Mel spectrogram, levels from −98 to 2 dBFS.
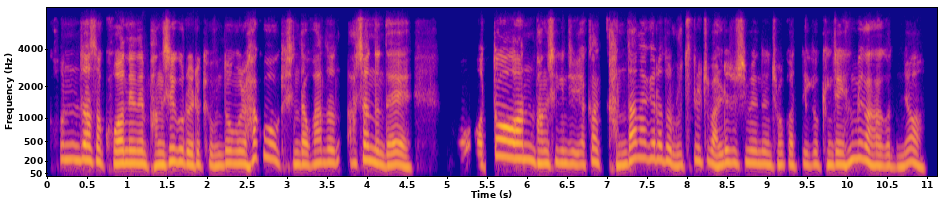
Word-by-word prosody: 혼자서 225 -3 +1
고안해 175 +2 +3
낸 170 -3 +1
방식으로 165 +5 +2
이렇게 155 0 -3
운동을 170 +3 -1
하고 240 - -1
계신다고 165 -1 -2
하는 180 0 -1
하셨는데 165 - +1 0.6
어 470 - -10
어떠한 240 -5 +5
방식인지 175 -1 -1
약간 180 +4 -3
간단하게라도 225 +6 -1
루트를 155 +7 -6
좀 175 -3 -4
알려주시면은 170 +1 -1
좋을 155 +3 -5
것 160 -1 -4
같 - - -42
이거 160 +1 -7
굉장히 160 0 -1
흥미가 210 0 0
가거든요. 145 0 -3
175 Hz, 385 characters per minute, -23 LUFS, 155-205 Hz, 0.6 s, 어떠한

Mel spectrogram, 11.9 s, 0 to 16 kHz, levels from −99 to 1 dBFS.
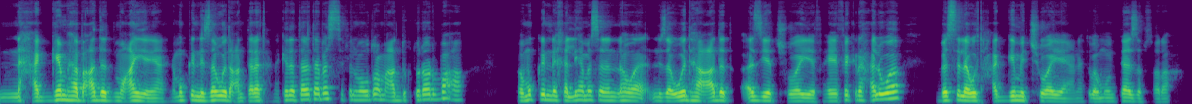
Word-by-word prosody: نحجّمها 130 +5 +1
بعدد 145 -1 +2
معيّن، 130 -1 +1
يعني 110 -2 -5
إحنا 125 +4 -19
ممكن 145 +1 -2
نزوِّد 150 +2 +4
عن 115 +2 -6
3، 130 +1 +1
إحنا 120 - -29
كده 155 +4 +1
3 175 +3 +1
بس 200 -1 -3
في 165 - -23
الموضوع، 155 +3 -1
مع 165 - -5
الدكتورة 140 +5 -2
4، 175 -3 -4 0.5
فممكن 165 +4 0
نخلّيها 150 0 0
مثلًا 155 -1 0
اللي 140 0 -3
هو 135 -3 -1
نزوِّدها 130 +2 +2
عدد 140 +4 +1
أزيد 140 -2 0
شوية، 120 -1 -1
فهي 125 +3 -4
فكرة 155 +1 -3
حلوة 190 +9 +4 0.3
بس 145 +2 +2
لو 140 -3 +7
اتحجّمت 140 +1 -2
شوية، 120 -3 0
يعني 105 +1 -16
هتبقى 110 - -4
ممتازة 115 0 -4
بصراحة. 105 -1 -15
140 Hz, 190 wpm, -23 LUFS, 125-155 Hz, 0.5 s, لو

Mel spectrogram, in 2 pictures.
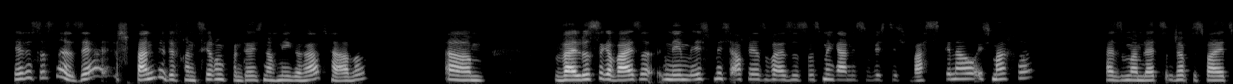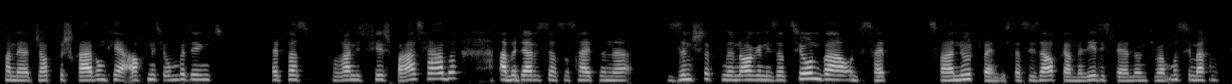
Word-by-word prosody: Ja, 250 - +1
das 295 +1 -6
ist 295 +3 -11
'ne 335 - +2
sehr 245 - 0 0.2
spannende 265 +9 +3
Differenzierung, 220 +2 -3
von 195 - -8
der 200 +2 -4
ich 195 - -13
noch 195 -3 -2
nie 195 0 -2
gehört 195 +10 +1
habe. 180 +7 +1 0.8
Ähm, 200 -4 +4 0.7
weil 205 +1 +9
lustigerweise 230 -1 +5
nehme 225 -1 -1
ich 250 +1 -6
mich 265 -1 -5
auch 235 - -2
eher 235 -1 -4
so 215 - -16
weil 215 -1 0
es 205 - -13
es 210 -1 -12
ist 220 +2 -13
mir 235 -1 -2
gar 210 -1 +2
nicht 205 -1 -19
so 195 -2 -28
wichtig, 215 -1 -17
was 185 +2 -4
genau 250 +1 +1
ich 260 0 -9
mache. 255 +5 -2 0.7
Also 200 -2 -2
in 200 - -3
meinem 195 -1 +1
letzten 195 +1 -2
Job, 215 +1 -2
das 200 0 -17
war 195 -1 +6
jetzt 195 0 -2
von 205 -1 -2
der 185 -1 +1
Jobbeschreibung 200 +1 +2
her 200 -2 +2
auch 200 - -1
nicht 230 -3 -5
unbedingt 225 +1 -4 0.5
etwas, 215 +3 -3 0.2
woran 205 +2 0
ich 205 - -11
viel 220 -1 -3
Spaß 220 +5 0
habe, 265 +2 +3 0.4
aber 210 -1 +5
dadurch, 210 -1 +2
dass 205 -2 -6
es 190 - -15
halt 195 -1 0
in 195 -1 -6
'ner 185 0 -2 0.3
sinnstiftenden 215 +2 -3
Organisation 210 +5 +3
war 215 -3 +6
und 195 -3 -7
es 175 - -21
halt 185 0 0 0.4
es - - -22
war 185 0 +4
notwendig, 195 -6 -1
dass 180 -2 -7
diese 195 +1 +2
Aufgaben 190 -4 -1
erledigt 195 +2 -5
werden, 175 -1 -3
irgendjemand 180 +1 -4
muss 220 0 -6
sie 215 - -12
machen. 195 0 -1
210 Hz, 200 wpm, -25 LUFS, 195-230 Hz, 0.8 s, weil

